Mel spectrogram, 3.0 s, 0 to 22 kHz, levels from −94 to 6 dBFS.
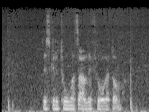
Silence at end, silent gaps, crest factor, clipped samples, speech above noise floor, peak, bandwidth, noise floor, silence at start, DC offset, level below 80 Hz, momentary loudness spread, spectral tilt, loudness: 0.05 s; none; 14 dB; under 0.1%; 22 dB; -2 dBFS; 16 kHz; -35 dBFS; 0.1 s; under 0.1%; -40 dBFS; 16 LU; -7 dB/octave; -15 LUFS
